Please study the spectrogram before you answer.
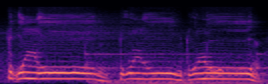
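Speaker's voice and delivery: high, loud desperate screams; screaming for help. Acted. Mother outside the house screaming to neighbours for help. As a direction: scream for help with all your strength. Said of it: "Dia jerit sekuat hati".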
